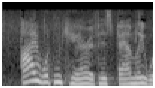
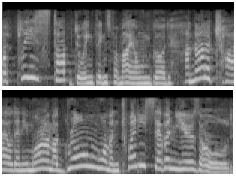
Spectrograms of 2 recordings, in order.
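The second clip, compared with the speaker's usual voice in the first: raised, pitched-up, firm voice; 5 semitones higher than usual. A grown daughter pushes back at her mother, with a raised voice. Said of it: "Must you raise your voice?".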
